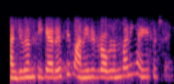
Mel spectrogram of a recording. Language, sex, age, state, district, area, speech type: Punjabi, female, 30-45, Punjab, Mansa, urban, conversation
